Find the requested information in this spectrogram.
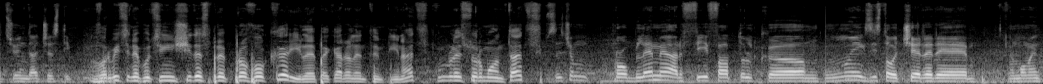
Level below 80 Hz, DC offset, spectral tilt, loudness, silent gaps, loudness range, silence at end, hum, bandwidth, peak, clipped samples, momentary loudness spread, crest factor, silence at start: -46 dBFS; under 0.1%; -6.5 dB/octave; -16 LUFS; none; 3 LU; 0 s; none; over 20 kHz; -2 dBFS; under 0.1%; 10 LU; 14 dB; 0 s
